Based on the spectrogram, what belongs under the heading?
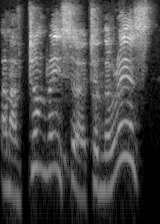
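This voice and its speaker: A man's voice: sits high, sing-song, normal speed, pushed and bright, breathy edge, no room sound, low-quality recording. A man co-hosting a podcast, telling stories in a chatty, casual way. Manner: chatty storyteller. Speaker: podcast co-host. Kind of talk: casual chat.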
